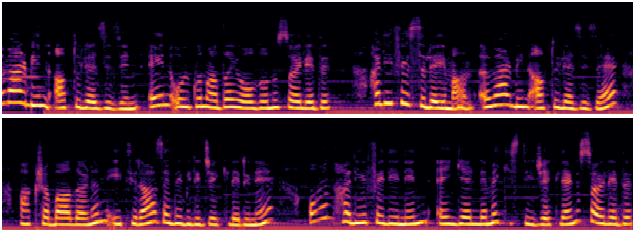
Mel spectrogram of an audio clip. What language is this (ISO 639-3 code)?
tur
